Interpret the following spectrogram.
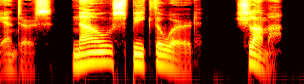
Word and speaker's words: shlama: Now speak the word shlama. Say it slowly. Shlama. Feel the first syllable open the upper chest.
